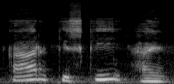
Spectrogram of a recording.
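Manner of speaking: slow, deliberate read-aloud; slow reading demo. Shown as a demonstration. Teacher modelling the finished sentence, slowly. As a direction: read the whole line slowly like a model for a child. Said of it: "काफ और सिन से स किस".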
